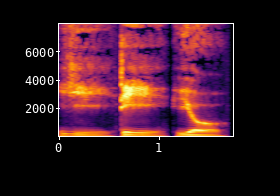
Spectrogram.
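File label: "yitiyo", concatenated syllables; Affixing experiment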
